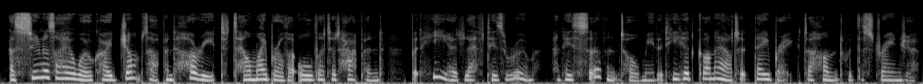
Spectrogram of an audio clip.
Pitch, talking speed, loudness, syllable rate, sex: 220 Hz, 265 wpm, -21 LUFS, 6.0 syllables/s, female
